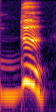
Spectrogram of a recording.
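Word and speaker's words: deux: Mais on ne dit pas de X, on dit 2. X, on ne le prononce pas. C'est une lettre muette.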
